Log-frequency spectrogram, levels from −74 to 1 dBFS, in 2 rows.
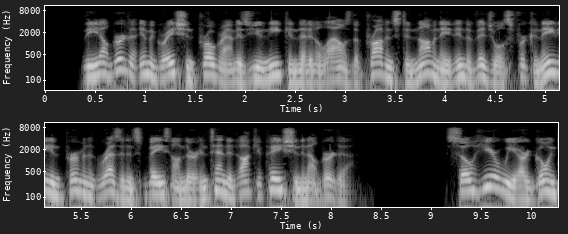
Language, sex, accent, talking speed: English, male, American, 180 wpm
